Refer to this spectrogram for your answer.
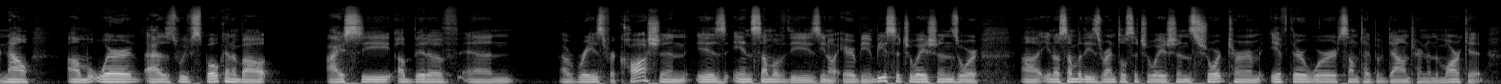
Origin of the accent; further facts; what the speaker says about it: Virginia, United States; now in Miami, United States; I'm from Virginia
